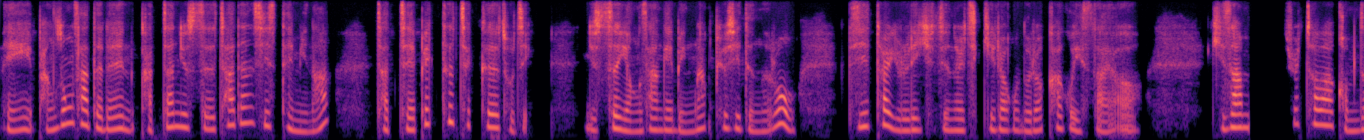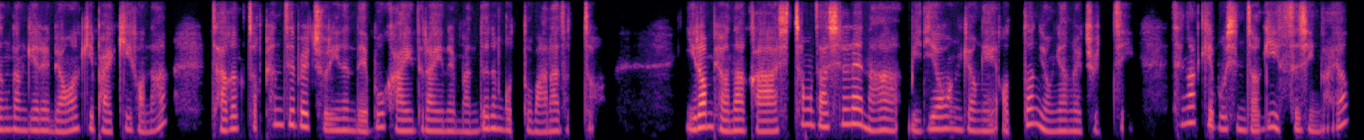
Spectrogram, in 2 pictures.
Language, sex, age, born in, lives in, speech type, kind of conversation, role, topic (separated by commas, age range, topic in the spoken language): Korean, female, 25-29, South Korea, United States, read, expert-assistant, expert, 공영방송과 민영방송의 차이점과 각각의 운영 방식은 어떻게 다른가요?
